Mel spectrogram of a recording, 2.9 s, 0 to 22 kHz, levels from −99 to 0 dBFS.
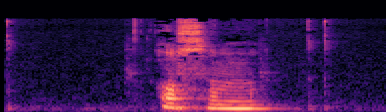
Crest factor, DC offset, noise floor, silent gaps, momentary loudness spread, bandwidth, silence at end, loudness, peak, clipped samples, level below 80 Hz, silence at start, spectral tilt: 16 dB; under 0.1%; -63 dBFS; none; 24 LU; 11.5 kHz; 0.85 s; -16 LUFS; -4 dBFS; under 0.1%; -60 dBFS; 1.2 s; -4.5 dB/octave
